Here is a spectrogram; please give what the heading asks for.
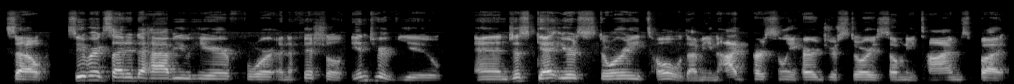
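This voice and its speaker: Man, podcast host, very bright forceful voice, enthusiastic, casual slang, upbeat delivery. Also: mid-range voice, normal speed, rough recording.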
